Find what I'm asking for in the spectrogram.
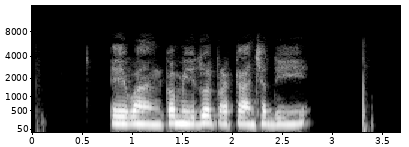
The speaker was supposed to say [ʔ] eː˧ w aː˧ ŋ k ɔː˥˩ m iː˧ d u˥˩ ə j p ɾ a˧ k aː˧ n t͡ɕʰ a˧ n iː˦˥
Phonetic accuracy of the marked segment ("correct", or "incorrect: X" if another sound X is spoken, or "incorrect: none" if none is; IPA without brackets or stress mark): correct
